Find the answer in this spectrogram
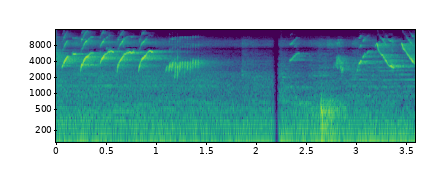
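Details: Canary song to encourage young canaries to sing: quick repeated whistled slurs at first, a quiet gap, then scattered higher descending notes resuming.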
